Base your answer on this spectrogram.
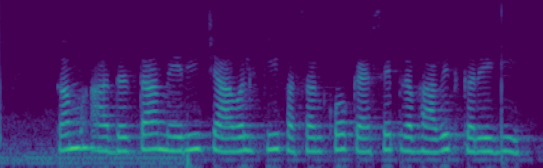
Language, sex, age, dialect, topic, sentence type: Hindi, female, 31-35, Awadhi Bundeli, agriculture, question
